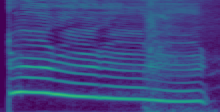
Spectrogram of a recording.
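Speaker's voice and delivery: high, loud electronic doo-doo-doo; imitated toy error sound. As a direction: mimic a toy's slow electronic jingle. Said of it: "And it goes".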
